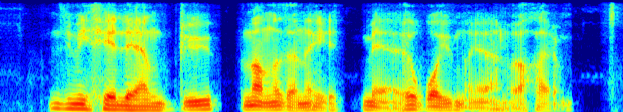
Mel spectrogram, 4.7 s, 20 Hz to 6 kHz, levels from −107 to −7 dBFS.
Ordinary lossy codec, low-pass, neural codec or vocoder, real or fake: AAC, 48 kbps; 5.4 kHz; codec, 16 kHz in and 24 kHz out, 0.8 kbps, FocalCodec, streaming, 65536 codes; fake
